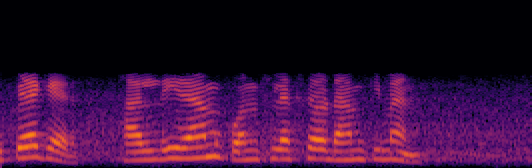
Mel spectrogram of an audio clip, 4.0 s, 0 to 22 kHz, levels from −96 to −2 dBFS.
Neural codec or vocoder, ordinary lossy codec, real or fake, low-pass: none; none; real; 3.6 kHz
